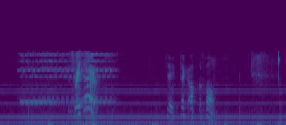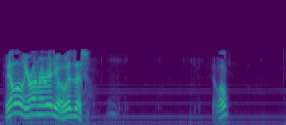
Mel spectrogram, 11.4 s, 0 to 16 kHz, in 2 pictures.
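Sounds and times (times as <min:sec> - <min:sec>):
constant low electrical hum: 0:00.0 - 0:11.4
telephone ringing through a phone line: 0:00.4 - 0:02.4
speech: 0:03.6 - 0:04.5, 0:05.8 - 0:07.4.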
